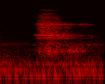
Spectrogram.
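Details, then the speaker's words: Single brief, airy deep breath drawn in on request, soft and without wheeze, during a nursing respiratory assessment demonstration with stethoscope placed over the upper lung lobes. "so basically if i was going to do a stethoscope to listen to lungs which i can't hear my own but i would be placing the stethoscope big breath in"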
